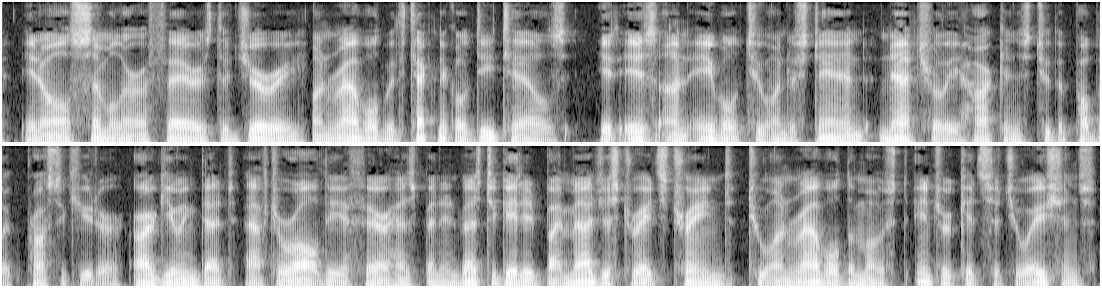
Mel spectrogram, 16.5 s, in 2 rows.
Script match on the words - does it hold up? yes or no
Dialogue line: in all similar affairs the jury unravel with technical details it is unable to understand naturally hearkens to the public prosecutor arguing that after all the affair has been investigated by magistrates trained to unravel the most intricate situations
yes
